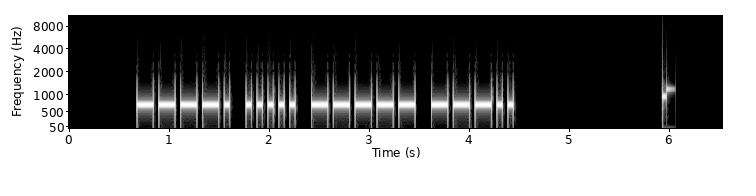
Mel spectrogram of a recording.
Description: Morse code, heard as a keyed tone, about 22 wpm, 700 Hz. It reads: 9508
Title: Numbers - 4-Digit 22wpm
